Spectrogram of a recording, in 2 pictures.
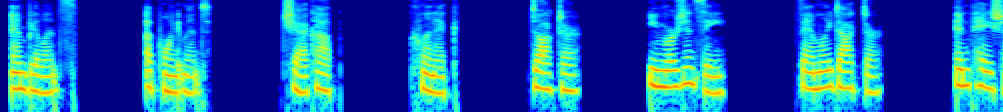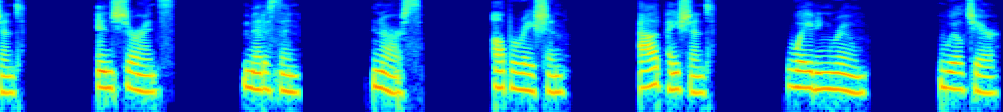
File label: usa; hospitals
